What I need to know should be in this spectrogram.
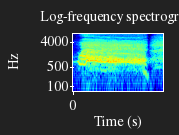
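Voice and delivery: high, loud throwing cry; mock battle cry of a crowd; imitated crowd yell.

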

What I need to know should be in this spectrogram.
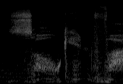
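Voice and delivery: barely audible, drawn-out whisper; God's whispered voice. Retold or imitated. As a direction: stretch it out in the softest hush. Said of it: "And he goes".

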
